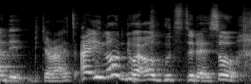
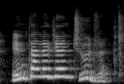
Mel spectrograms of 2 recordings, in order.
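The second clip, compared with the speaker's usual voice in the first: INTELLIGENT CHILDREN in a high put-on voice; playful high-voiced repeat of "Intelligent children"; put-on emphasis; 8 semitones higher than usual.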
